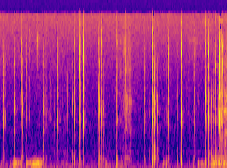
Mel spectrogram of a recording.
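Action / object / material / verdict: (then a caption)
scrape / plastic handheld game console / plastic / none. A black plastic Nintendo Switch console is held in both hands while fingertips and nails scratch and tap its plastic back. Quiet, rapid, dry clicks and taps are heard over scratchy rubbing and a low rumble.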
